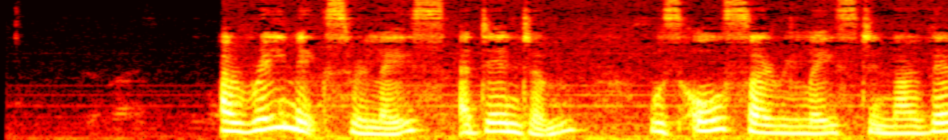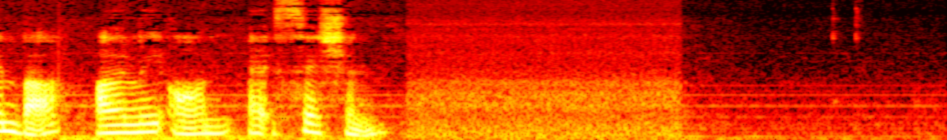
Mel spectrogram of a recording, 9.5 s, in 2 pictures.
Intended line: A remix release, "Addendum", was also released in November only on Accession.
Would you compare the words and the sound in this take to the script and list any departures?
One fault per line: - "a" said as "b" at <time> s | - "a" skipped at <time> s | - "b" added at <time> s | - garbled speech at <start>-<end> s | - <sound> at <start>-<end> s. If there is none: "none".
none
